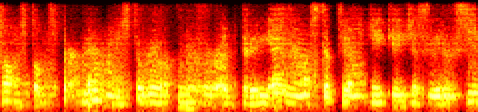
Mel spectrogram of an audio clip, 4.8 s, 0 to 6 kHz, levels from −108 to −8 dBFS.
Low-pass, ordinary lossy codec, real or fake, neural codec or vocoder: 5.4 kHz; Opus, 64 kbps; fake; codec, 44.1 kHz, 0.9 kbps, DAC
